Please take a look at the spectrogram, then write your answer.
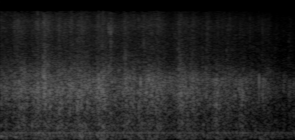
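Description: A church congregation applauds together in a dense, steady wash of clapping that holds evenly across the whole span, moderately loud with no voices over it.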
